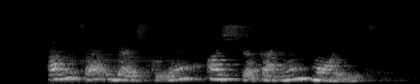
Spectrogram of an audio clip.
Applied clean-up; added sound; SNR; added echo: neural separator model SepFormer DNS4.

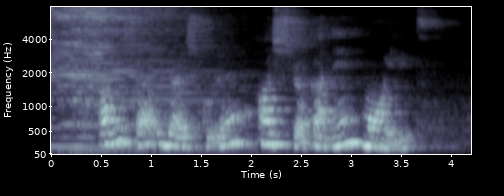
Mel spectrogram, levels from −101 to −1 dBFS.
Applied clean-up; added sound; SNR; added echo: none; Plucked string instrument; 18 dB; reverberation time 0.6 s.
